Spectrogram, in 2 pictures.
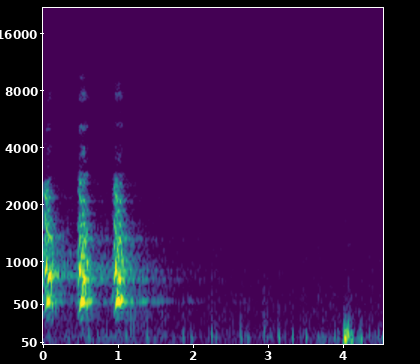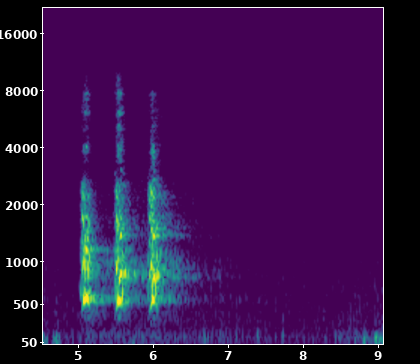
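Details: Hunting dog Rasken holding a bull moose at bay during a hunt, after a four-hour fixed bay. Two bursts of three loud, sharp barks, about half a second apart, separated by quiet with faint rustling and a low thump.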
